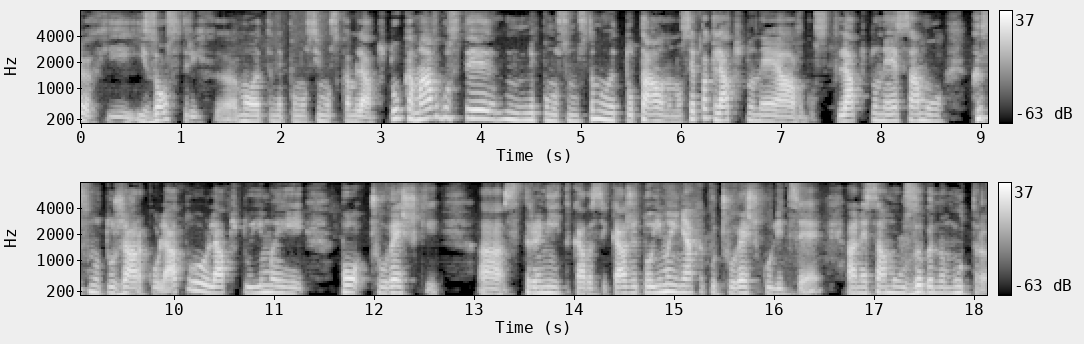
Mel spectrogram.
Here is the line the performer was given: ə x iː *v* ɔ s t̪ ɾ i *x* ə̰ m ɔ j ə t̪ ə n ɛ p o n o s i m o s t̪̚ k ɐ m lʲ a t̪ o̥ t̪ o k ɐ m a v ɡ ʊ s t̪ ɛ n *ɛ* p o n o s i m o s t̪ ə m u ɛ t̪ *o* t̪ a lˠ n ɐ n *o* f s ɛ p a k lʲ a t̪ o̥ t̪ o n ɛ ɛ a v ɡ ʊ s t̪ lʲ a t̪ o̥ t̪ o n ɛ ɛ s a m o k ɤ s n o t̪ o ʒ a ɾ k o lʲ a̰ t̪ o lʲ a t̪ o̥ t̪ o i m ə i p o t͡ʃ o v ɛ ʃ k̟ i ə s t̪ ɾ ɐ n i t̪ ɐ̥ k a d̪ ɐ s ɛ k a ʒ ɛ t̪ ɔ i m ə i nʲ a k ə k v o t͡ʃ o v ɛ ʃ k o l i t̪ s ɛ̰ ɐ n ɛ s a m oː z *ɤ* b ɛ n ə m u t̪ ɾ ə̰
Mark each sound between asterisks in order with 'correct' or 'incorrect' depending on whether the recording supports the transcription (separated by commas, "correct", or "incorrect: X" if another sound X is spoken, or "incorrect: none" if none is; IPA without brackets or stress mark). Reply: incorrect: z, correct, correct, correct, correct, correct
